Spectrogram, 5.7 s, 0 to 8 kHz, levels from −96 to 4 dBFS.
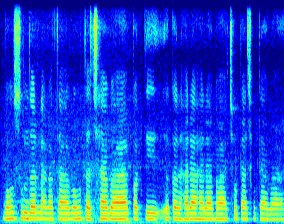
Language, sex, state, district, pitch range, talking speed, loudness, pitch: Bhojpuri, female, Uttar Pradesh, Gorakhpur, 190-205 Hz, 145 wpm, -27 LUFS, 200 Hz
